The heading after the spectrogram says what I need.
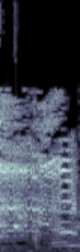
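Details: A brief, high-pitched infant cry with a wavering tone, possibly with faint music behind it.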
